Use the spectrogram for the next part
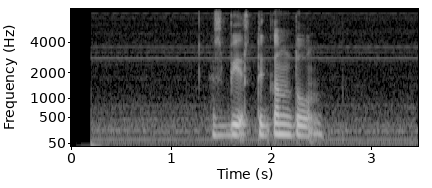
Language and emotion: Russian, sad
